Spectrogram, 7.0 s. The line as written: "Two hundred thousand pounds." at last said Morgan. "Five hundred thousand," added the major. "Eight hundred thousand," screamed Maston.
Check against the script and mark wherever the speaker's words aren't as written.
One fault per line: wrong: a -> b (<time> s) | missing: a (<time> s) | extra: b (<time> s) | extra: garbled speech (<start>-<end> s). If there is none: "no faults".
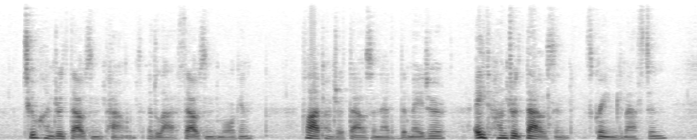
wrong: said -> thousand (1.9 s)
